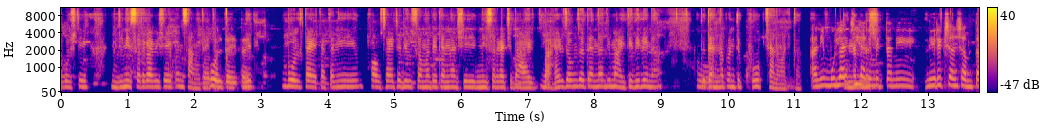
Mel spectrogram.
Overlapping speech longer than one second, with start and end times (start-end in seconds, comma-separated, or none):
none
